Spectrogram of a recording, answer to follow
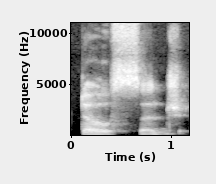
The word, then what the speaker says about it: dosage: word dosage um so dosage has first syllable stress and it has a clear o vowel so we would see that like this in the dictionary dosage we have the s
